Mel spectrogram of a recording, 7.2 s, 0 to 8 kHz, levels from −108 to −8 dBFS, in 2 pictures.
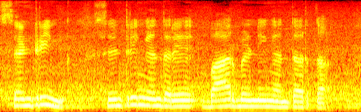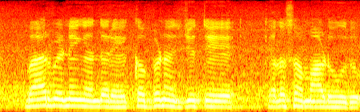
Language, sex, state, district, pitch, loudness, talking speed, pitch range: Kannada, male, Karnataka, Dharwad, 160 Hz, -14 LUFS, 100 wpm, 150-175 Hz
